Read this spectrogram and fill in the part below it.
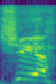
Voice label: "yeah" sheah, voice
